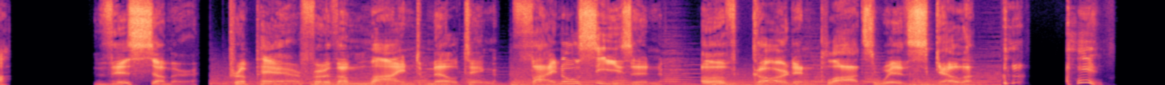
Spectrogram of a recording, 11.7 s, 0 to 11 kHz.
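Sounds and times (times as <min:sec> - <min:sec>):
speech: 0:01.0 - 0:11.1
person clearing throat: 0:10.0 - 0:11.2.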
